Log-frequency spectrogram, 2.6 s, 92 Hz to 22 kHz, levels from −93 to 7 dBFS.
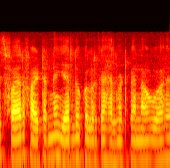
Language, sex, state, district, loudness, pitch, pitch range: Hindi, male, Uttar Pradesh, Jyotiba Phule Nagar, -21 LUFS, 115 Hz, 115-125 Hz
